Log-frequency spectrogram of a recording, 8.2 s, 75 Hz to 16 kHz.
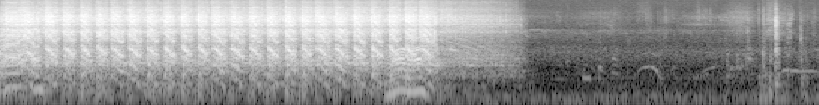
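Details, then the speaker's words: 1990 Toyota LandCruiser petrol engine that has sat for years cranks steadily, about three beats a second, with no firing; there is no spark because the points are suspected not to be closing, fixed by reducing the points gap. "All right. No spark. I'm just going to manually do the points here."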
